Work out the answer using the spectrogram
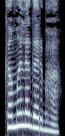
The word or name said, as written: ಕಮಲಗರ್ಭ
